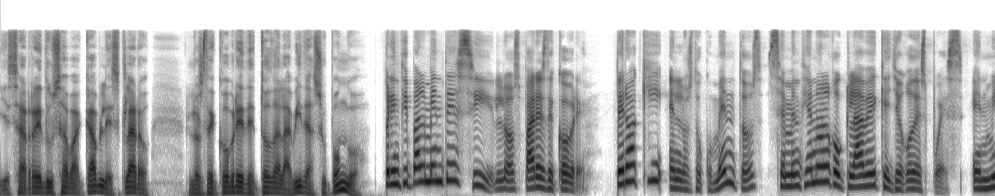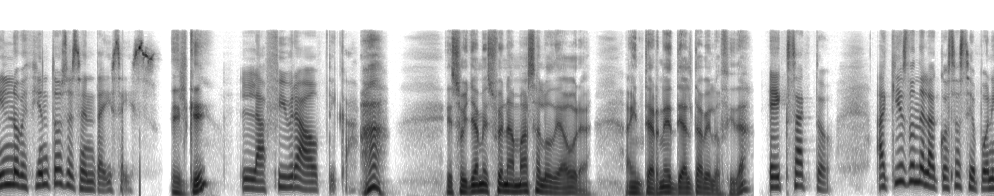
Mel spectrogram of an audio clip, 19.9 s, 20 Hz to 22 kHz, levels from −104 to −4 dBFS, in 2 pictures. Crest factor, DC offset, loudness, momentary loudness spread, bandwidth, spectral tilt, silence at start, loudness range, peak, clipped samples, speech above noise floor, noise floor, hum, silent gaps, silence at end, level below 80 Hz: 22 dB; under 0.1%; -22 LUFS; 9 LU; 12 kHz; -5 dB/octave; 0 s; 3 LU; 0 dBFS; under 0.1%; 33 dB; -54 dBFS; none; 11.58-11.62 s, 17.48-17.53 s; 0 s; -48 dBFS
